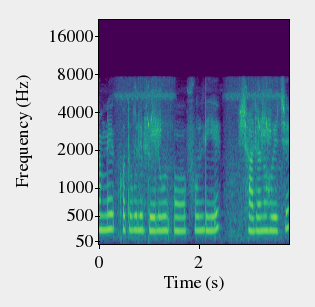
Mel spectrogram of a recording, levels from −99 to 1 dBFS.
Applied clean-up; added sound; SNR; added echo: none; Bird; 13 dB; none.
